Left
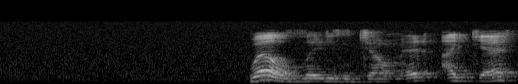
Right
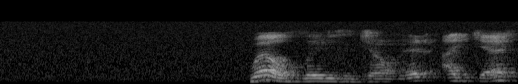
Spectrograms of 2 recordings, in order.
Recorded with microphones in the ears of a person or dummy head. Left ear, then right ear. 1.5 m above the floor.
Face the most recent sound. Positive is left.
turn(degrees=80)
